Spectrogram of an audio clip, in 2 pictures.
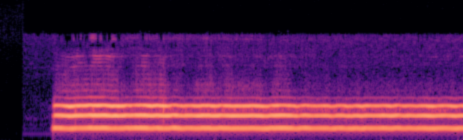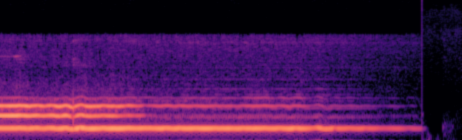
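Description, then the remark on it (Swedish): A single voice holds a raised 'om' chant in a higher key as one long, steady drone for about eight seconds. It is fairly loud, with no other sounds around it, before it fades out. “Och det är ljudet av orm i en högre tonart.”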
